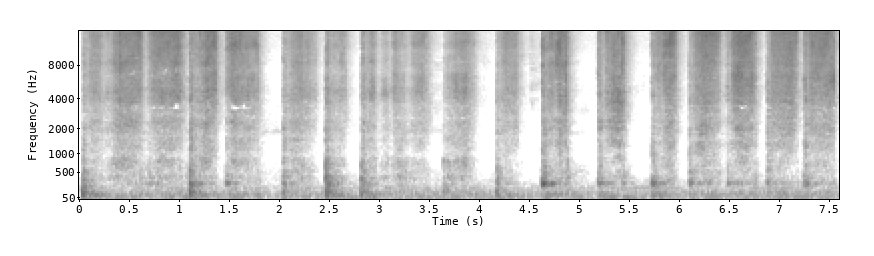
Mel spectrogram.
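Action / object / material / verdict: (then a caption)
scrape / painted molded fiberboard door panel / fiberboard / none. A paint brush scrubs around the raised square panel of a large white, textured, painted molded fiberboard (hardboard) interior door. About fifteen scratchy, bristly strokes come in quick succession, each a brief rough swish with a low body and a soft bright hiss, separated by short pauses.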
